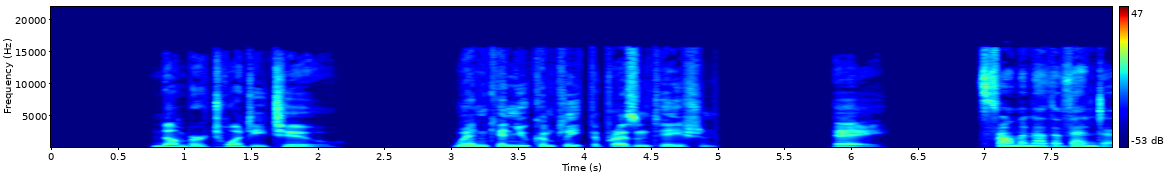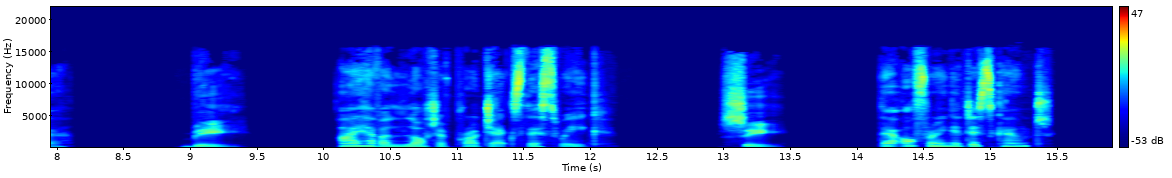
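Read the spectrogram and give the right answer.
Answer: B: I have a lot of projects this week.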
